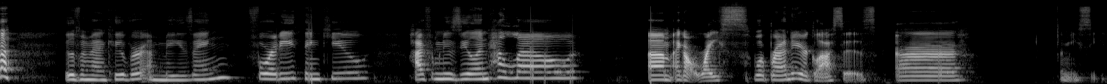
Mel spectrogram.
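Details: Woman with Tourette syndrome on a livestream; she has had a repeated vocal tic, "I got rice," for years, plus motor tics such as neck jerks and eye blinking: vocal tic (Tourette syndrome).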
